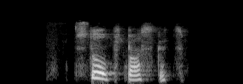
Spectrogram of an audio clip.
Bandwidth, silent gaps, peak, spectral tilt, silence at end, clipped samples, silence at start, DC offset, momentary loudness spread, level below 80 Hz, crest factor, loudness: 7.8 kHz; none; 0 dBFS; -4.5 dB/octave; 0.6 s; under 0.1%; 0.75 s; under 0.1%; 17 LU; -60 dBFS; 18 dB; -15 LUFS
